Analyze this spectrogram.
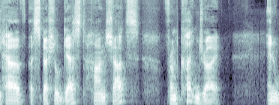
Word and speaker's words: Schatz: the I'm saying it with the correct Italian pronunciation and today we have a special guest Han Shotz from cut and dry and we're gonna talk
